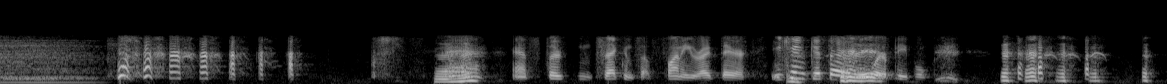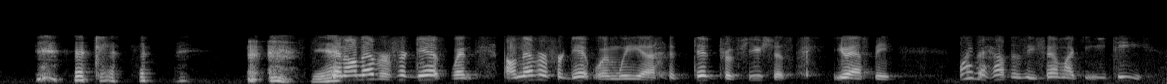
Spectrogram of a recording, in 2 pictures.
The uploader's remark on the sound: your phone calls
